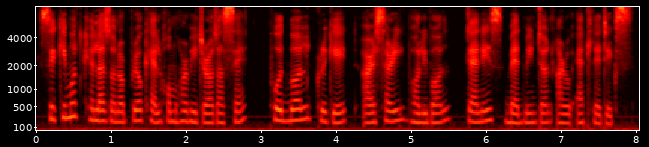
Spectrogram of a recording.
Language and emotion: Assamese, neutral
